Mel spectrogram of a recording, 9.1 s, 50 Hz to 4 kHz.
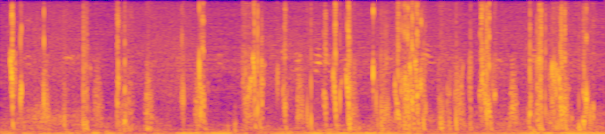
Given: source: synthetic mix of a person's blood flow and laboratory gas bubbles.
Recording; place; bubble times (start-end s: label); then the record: Doppler ultrasound of blood flow; subclavian vein
0.12-0.35 s: bubbles
0.62-0.69 s: bubbles
0.92-1.01 s: bubbles
1.21-1.37 s: bubbles
1.73-2.01 s: bubbles
2.17-2.31 s: bubbles
2.70-2.78 s: bubbles
2.96-3.13 s: bubbles
3.61-3.98 s: bubbles
4.14-4.19 s: bubbles
4.23-4.32 s: bubbles
4.57-4.70 s: bubbles
4.83-4.93 s: bubbles
4.96-5.43 s: bubbles
5.56-5.84 s: bubbles
5.90-6.40 s: bubbles
6.55-6.95 s: bubbles
7.02-7.10 s: bubbles
7.18-7.46 s: bubbles
7.89-8.95 s: bubbles
From the record:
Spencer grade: 3 (all of the cardiac periods contain showers or single bubble signals, but not dominating or overriding the cardiac motion signals); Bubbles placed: anywhere in the cardiac cycle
